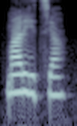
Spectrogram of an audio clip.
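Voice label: "malìtzia", female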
